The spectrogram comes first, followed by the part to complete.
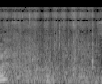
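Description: Hands rummaging through shredded crinkle-cut kraft-paper packing fill in a cardboard box: a quiet, steady paper rustle with faint crackles.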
